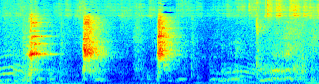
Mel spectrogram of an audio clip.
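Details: Australian Shepherd puppies from Winnie's litter, aged four weeks and five days, on a baby cam: three short, sharp, high yelping cries about a second apart, followed by softer, lower whining murmurs and faint background noise.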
